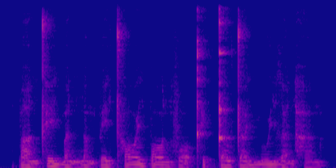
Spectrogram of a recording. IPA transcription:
paː˨˩nt̪ʰe˨j mɐ˨˩nŋɐ˨˩m pe˨˩jt̪ʰɔː˨˧jpɔː˨n fɔː˨˩kʰɪ˨˥k̚t̪ɐ˨˧wt̪ɐ˨˧j muː˧jlɐ˨˧nhɐ˨m

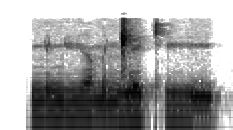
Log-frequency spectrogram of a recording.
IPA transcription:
ɲɜɲiːə̯me ŋ͡ǁe cʰiː

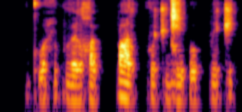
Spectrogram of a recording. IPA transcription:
kʷʼɑhikʷðʏlχœ pːɑlkːut͡ʃ d͡ʑi ʔupːit͡ʃ

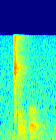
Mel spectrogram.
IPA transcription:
ǁɛ̃ɡoɡ

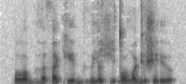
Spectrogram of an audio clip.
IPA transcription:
lˠʉbʱɐθakʲe bʱɨjɐçidu ðˤʉɡʲɨʃeɾʲɵ

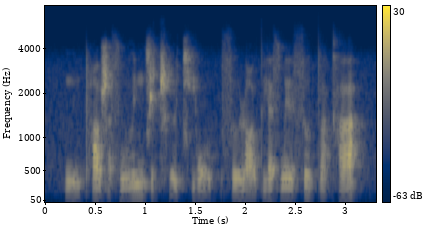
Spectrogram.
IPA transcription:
n̪i˨˩ŋpʰɑ˥˩ʊ̯ʂä˩su˥ li˥ŋɕi˨ʈ͡ʂʰɻ̩˨˩t͡ɕʰjo˥˩ʊ̯ | sɹ̩˧˥ ɻɑ˨˩ʊ̯t̪jɛ˥˧swe˥˧ɪ̯ sɹ̩˥˩t̪ä˨˩kʰä˧˥

